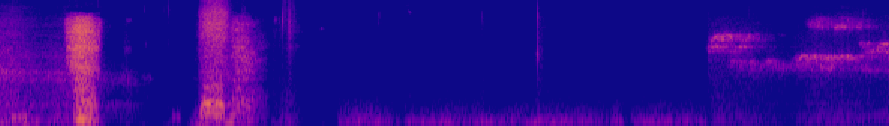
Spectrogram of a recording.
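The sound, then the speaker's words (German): A bird chirps outdoors, heard through an open balcony door: two sharp bursts, a quiet pause with faint low rumbling, then a longer warbling phrase. No one speaks. “Was ist das eigentlich für ein Vogel da?”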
